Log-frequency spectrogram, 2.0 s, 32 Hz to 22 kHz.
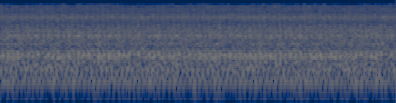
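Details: Nissan Altima 2.5 hybrid in inspection mode after replacing faulty cylinder 3 ignition coil (P0303 misfire): steady, even four-cylinder idle, all cylinders showing rpm, codes cleared; running smoothly.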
